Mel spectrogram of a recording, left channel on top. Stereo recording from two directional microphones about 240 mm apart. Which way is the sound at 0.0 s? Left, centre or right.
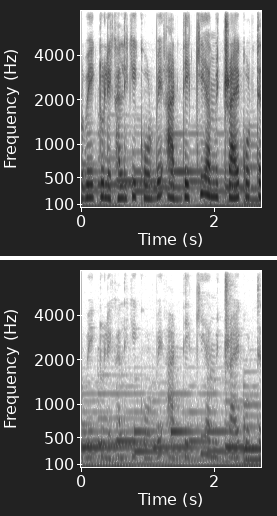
Left.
